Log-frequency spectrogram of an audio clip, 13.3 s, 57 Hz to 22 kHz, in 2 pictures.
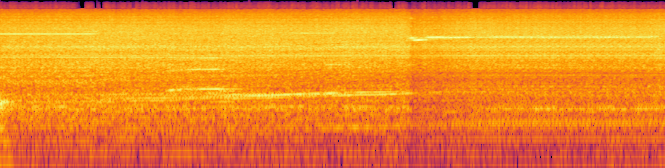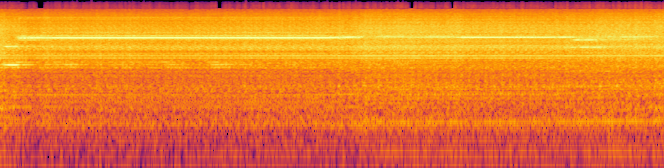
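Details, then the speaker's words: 2.2 kW motor run through a Korean variable frequency drive: high thin whistle shifting pitch as speed changes, motor jerks during speed changes. Cause unclear; owner suspects drive settings or the drive. "вот у меня глинда движок 2 и 2 киловатта подключим через частотный преобразователь вот и когда он запускается он издает странные звуки"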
